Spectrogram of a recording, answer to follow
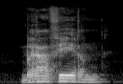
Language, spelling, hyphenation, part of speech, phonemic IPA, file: Dutch, braveren, bra‧ve‧ren, verb, /ˌbraːˈveː.rə(n)/, Nl-braveren.ogg
- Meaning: 1. to taunt, to mock 2. to flaunt, to show off 3. to be brave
